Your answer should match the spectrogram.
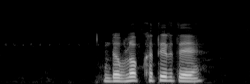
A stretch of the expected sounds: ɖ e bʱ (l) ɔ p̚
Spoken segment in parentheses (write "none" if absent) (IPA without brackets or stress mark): l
